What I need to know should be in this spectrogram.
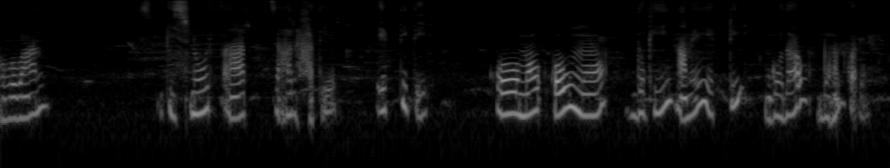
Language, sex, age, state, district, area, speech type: Bengali, female, 60+, West Bengal, Uttar Dinajpur, urban, read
